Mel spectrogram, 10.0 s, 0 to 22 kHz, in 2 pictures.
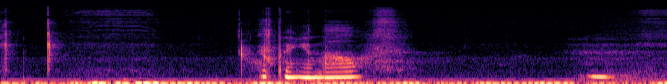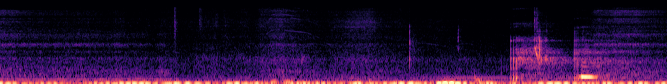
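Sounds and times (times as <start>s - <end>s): low steady background hum: 0.0s - 10.0s
faint breathing: 0.5s - 1.5s, 4.2s - 8.0s, 8.8s - 10.0s
woman's soft hum-like vocal sound: 4.2s - 5.0s, 8.7s - 10.0s.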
